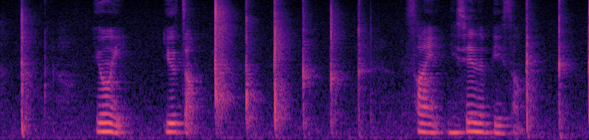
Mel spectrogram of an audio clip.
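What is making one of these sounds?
A young woman speaks with animation, close to the microphone.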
